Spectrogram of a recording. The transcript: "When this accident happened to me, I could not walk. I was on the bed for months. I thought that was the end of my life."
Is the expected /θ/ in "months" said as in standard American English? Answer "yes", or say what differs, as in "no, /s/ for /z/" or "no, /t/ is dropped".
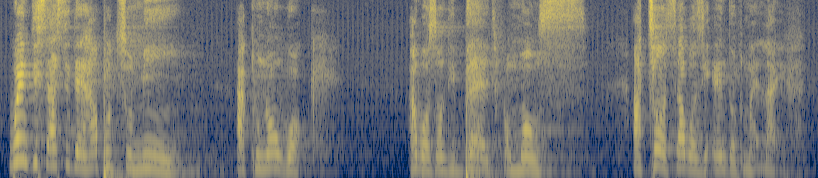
no, /s/ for /θ/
